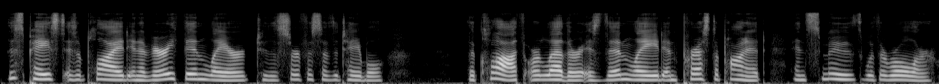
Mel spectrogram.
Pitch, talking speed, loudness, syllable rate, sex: 210 Hz, 200 wpm, -19 LUFS, 5.2 syllables/s, female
